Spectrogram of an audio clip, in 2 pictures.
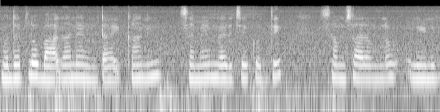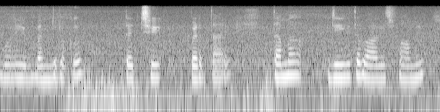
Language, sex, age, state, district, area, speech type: Telugu, female, 18-30, Telangana, Peddapalli, rural, spontaneous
